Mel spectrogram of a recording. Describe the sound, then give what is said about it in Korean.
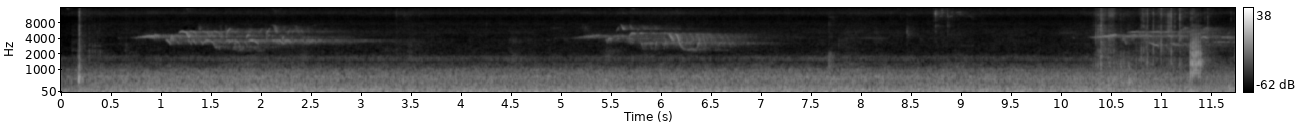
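Birds sing on a rainy day: a few short, high chirping phrases, fairly faint, rise above a steady hiss of falling rain that continues throughout. “다솜의 비오는 날의 새소리 들으면서 마무리하겠습니다.”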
